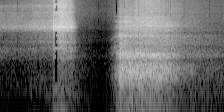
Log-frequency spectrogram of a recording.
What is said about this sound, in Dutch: adem twee keer diep in via de neus.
